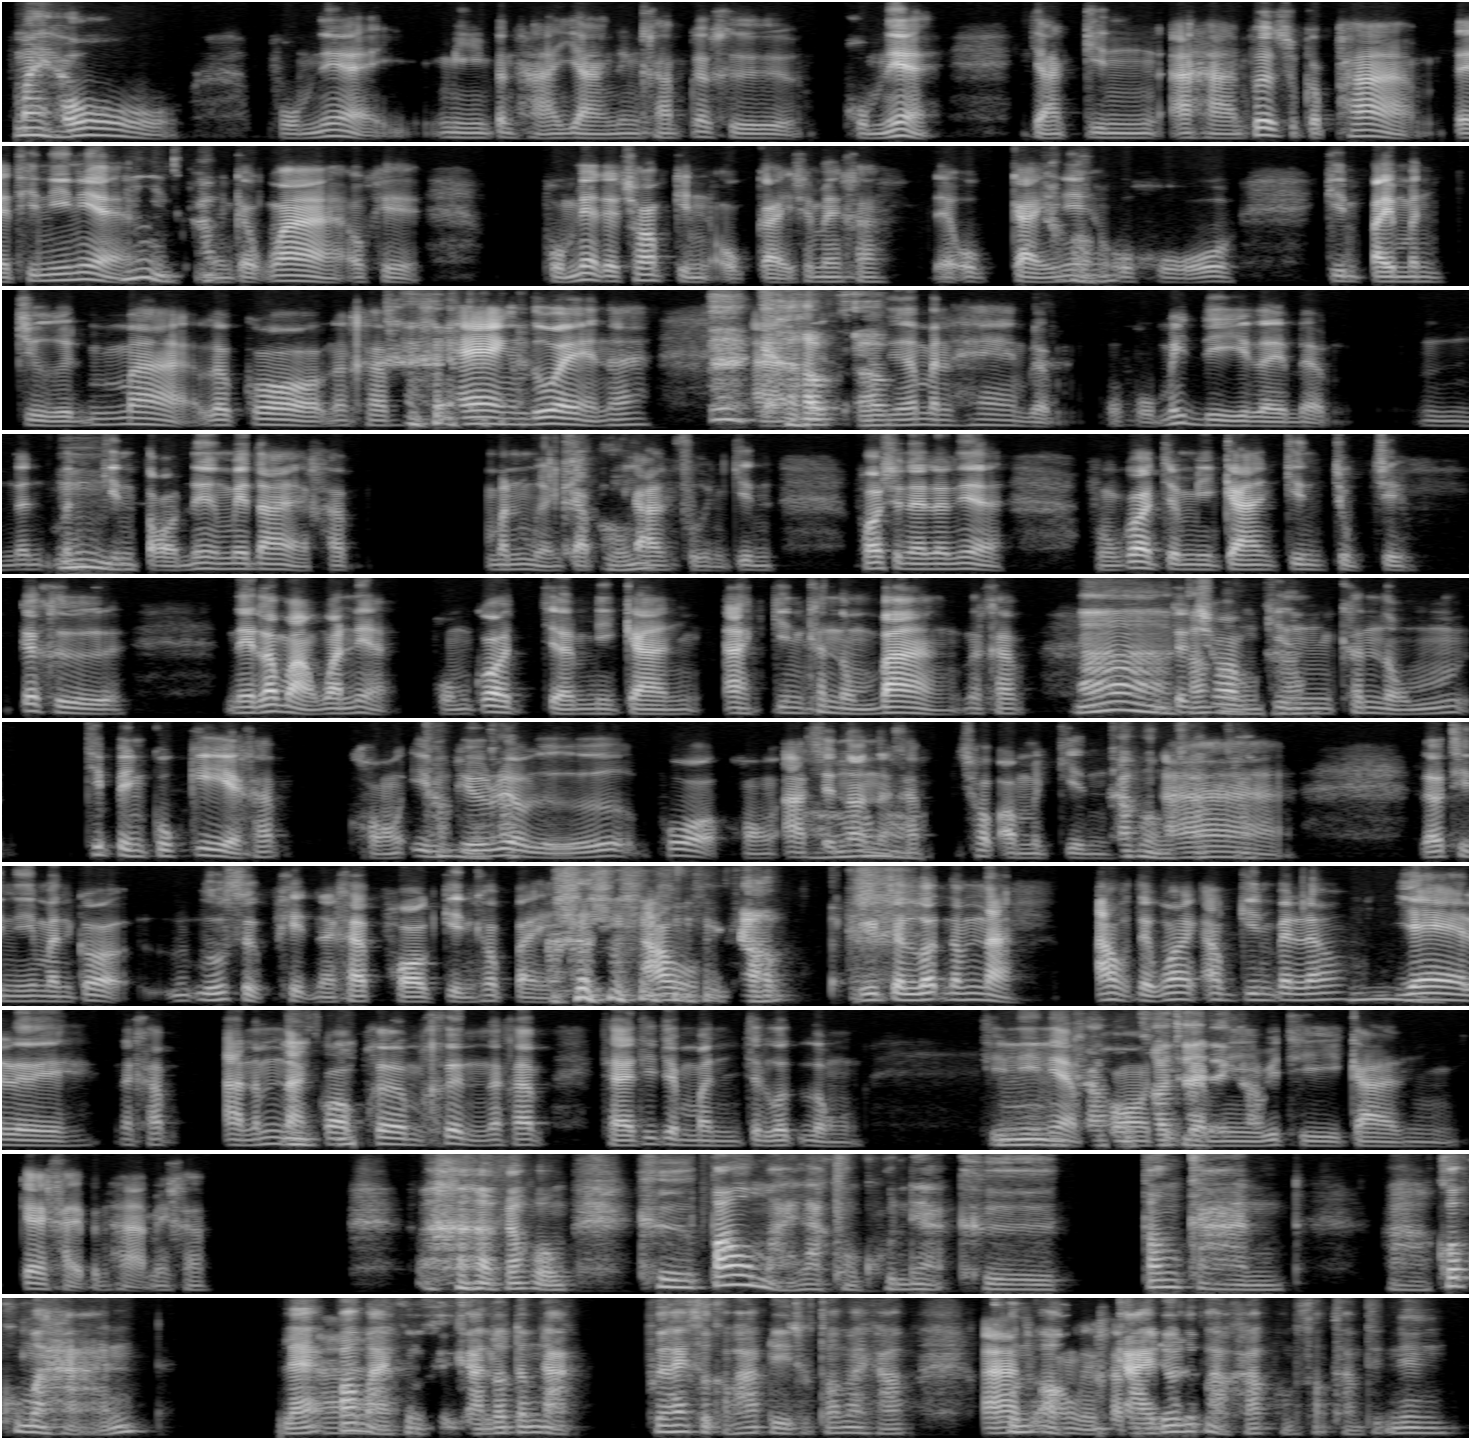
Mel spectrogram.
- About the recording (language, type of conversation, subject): Thai, advice, จะทำอย่างไรดีถ้าอยากกินอาหารเพื่อสุขภาพแต่ยังชอบกินขนมระหว่างวัน?
- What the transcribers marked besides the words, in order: tapping; chuckle; laughing while speaking: "ครับ ๆ"; chuckle; chuckle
